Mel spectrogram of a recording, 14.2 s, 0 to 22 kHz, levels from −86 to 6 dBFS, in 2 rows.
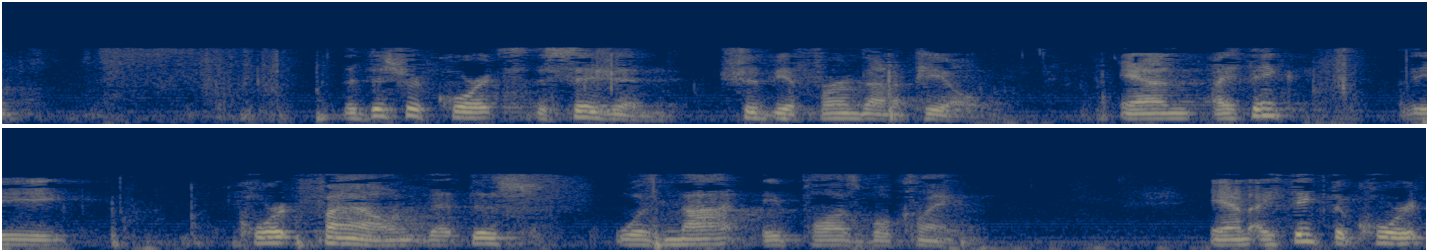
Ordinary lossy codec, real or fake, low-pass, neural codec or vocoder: MP3, 24 kbps; real; 5.4 kHz; none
